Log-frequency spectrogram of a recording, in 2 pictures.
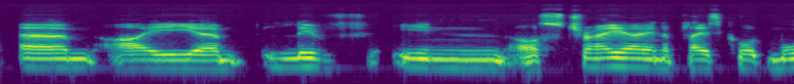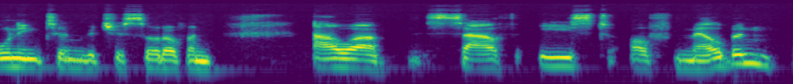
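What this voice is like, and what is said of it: German accent. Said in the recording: “as you may recognize from my accent, I'm not born in Australia, originally from Germany”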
